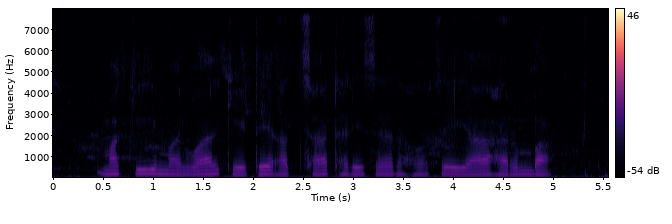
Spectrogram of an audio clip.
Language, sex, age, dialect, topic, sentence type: Magahi, female, 18-24, Northeastern/Surjapuri, agriculture, question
